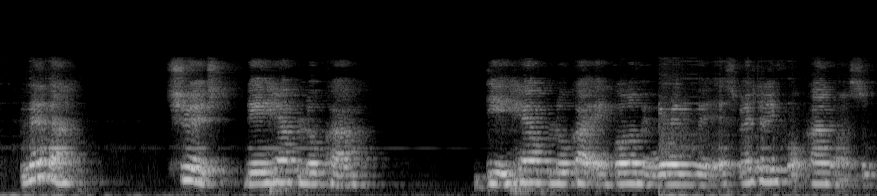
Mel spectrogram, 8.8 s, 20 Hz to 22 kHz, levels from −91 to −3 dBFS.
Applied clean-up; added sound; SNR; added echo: neural separator model SepFormer DNS4.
